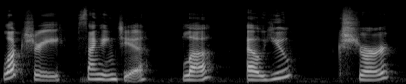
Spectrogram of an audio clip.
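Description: A young woman hosting a casual English lesson podcast, explaining words and spelling them out slowly with a lively, self-amused manner. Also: mid-range voice.

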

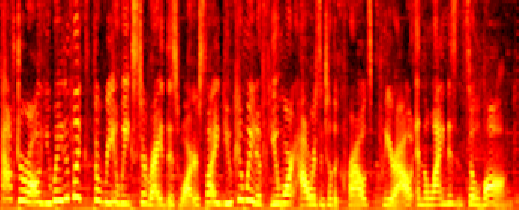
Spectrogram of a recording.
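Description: A reasonable, cheerful young boy with a raised, lively voice, as a woman storyteller puts him on. He explains things patiently and sounds a little gravelly, over faint music. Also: high voice, moderate pace, pitched above the performer's own voice. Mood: reasoning. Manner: reasoning, upbeat. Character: helpful, sensible young boy.

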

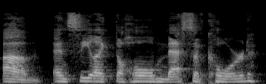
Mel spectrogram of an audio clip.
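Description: A sniffly, congested man co-hosts a casual online chat from home, using a webcam over a remote call. He speaks at a measured pace in a steady, medium-pitched voice that's a bit bright. His talk wanders, full of fillers and restarts.

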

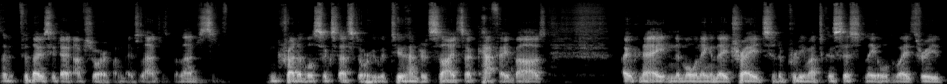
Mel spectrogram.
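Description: Very deep, husky-voiced man, halting. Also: a bit bright. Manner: halting, many restarts and fillers. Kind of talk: casual podcast chat.

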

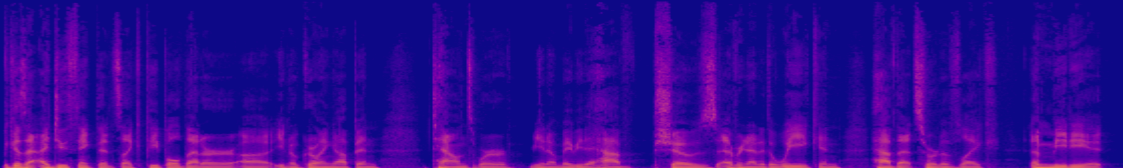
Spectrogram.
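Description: A man's voice: mid-range voice, steady tone, fairly quick, dry recording, clean studio sound. A young man interviewing a guest in a casual chat, rambling, with many fillers and restarts.

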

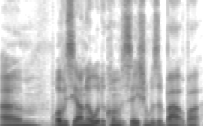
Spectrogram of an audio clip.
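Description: Low-voiced London roadman bantering casually. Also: rapid-fire, no echo. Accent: London, urban roadman slang style. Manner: slangy, sweary, animated reactions. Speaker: podcast co-host.

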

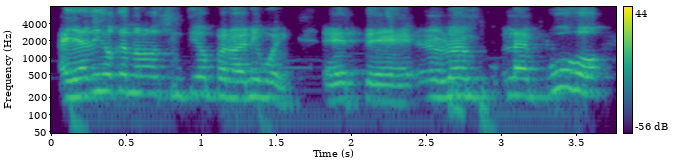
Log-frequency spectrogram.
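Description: A man's voice: high-pitched, moderate pace, a bit bright, soft background music. A man co-hosting a podcast, telling a story to friends in a casual way, laughing often and mixing in English words. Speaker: podcast co-host.

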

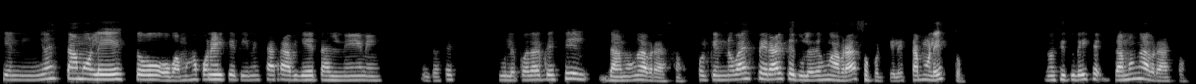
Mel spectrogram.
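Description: A woman's voice: mid-range voice, fairly even intonation, fairly quick, no room sound, highs cut off. A woman, an educator and coach, answering interview questions and explaining patiently, now and then acting out what a parent or a child says. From Puerto Rico. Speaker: positive discipline educator and coach.

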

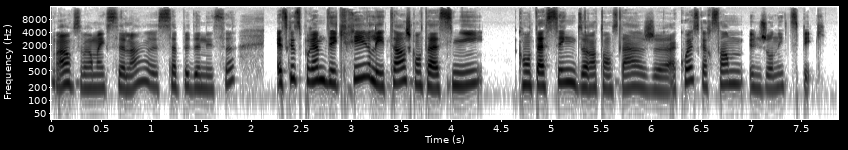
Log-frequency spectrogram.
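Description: A woman's voice: a little high, fast, dry recording, studio quality. A woman interviewer asking casual, encouraging follow-up questions.

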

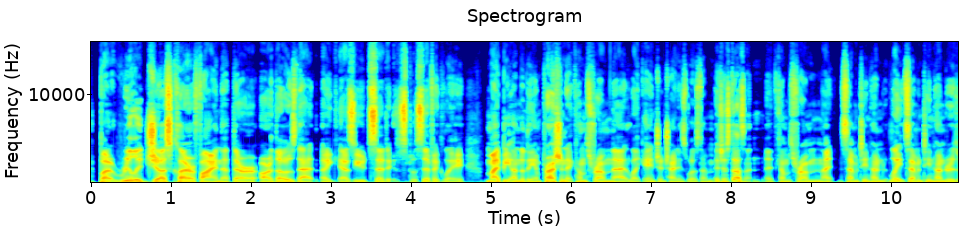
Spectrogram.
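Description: A man with a lowish, smooth and resonant voice talks through a topic on a podcast. He sounds measured and a little wry. The recording is dry and close, with no room sound. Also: a bit bright, dry recording. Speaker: podcast co-host. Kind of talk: casual explanatory podcast chat.

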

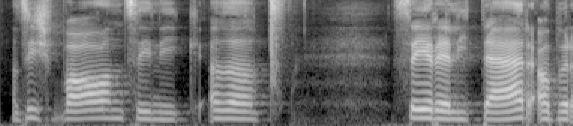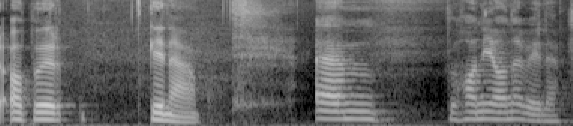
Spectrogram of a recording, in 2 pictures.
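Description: Brief: young Swiss woman, podcast host, animated casual storyteller. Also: fairly low pitch, unhurried, pauses often, smooth. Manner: animated, quotes others in lively back-and-forth.

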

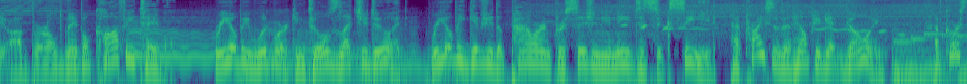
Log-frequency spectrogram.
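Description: Very animated male ad announcer over music. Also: a little high. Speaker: commercial announcer. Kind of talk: scripted radio ad narration.

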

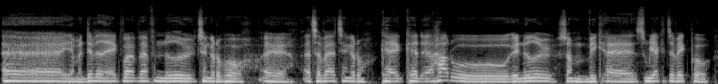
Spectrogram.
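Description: A frantic male athlete who stammers and keeps repeating himself, as a man puts him on. His voice sits a little high, with a gravelly fry. It is a comedy sketch interview. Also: flat delivery, few pauses, close to an everyday voice. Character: frantic male Olympic athlete desperate to flee his family.

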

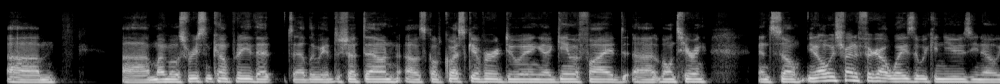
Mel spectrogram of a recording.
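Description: A man from Hawaii chatting casually as an interview guest, with halting, hesitant phrasing. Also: on the low side, a little mellow, no room sound, clean studio sound. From Hawaii, USA. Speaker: interview guest, tech entrepreneur.

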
